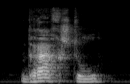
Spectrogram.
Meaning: 1. sedan chair (portable chair used as a mode of transport) 2. synonym of draagkoets, litter (portable bed or couch used as a mode of transport)
- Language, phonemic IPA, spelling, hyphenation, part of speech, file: Dutch, /ˈdraːx.stul/, draagstoel, draag‧stoel, noun, Nl-draagstoel.ogg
